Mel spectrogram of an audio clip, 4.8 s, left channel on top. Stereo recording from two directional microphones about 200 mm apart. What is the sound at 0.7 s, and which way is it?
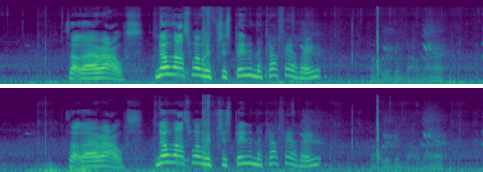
Speech, 30° left (ahead or behind).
